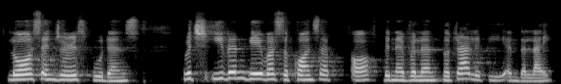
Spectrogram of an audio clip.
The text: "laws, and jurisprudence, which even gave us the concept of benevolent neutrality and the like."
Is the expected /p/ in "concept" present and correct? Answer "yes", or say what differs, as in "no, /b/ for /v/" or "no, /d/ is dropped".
yes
